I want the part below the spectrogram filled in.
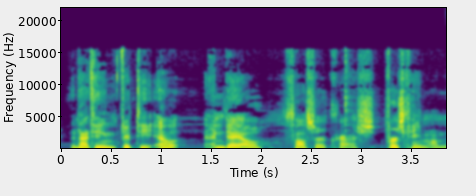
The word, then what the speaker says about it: Indio: To the UFO researcher, this case is known as the crash at El Indigo. No. – Indio.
